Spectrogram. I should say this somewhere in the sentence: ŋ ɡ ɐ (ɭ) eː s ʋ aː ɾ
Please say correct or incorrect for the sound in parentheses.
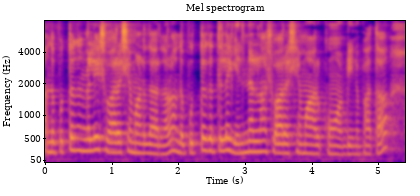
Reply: correct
